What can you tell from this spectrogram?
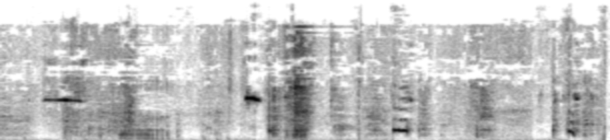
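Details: Household dog in a funny pet compilation. It makes a run of uneven, voice-like yips and whines with thin squeaky whistles between them, about one burst per second, against indoor background.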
